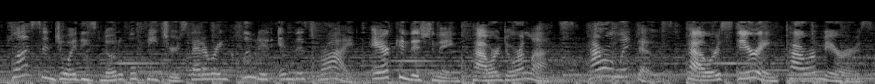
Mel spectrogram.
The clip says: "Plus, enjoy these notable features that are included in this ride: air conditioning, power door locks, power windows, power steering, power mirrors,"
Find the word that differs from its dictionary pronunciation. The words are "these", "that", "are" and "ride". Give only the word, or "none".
none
